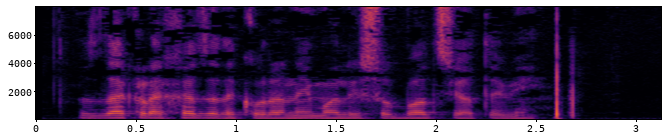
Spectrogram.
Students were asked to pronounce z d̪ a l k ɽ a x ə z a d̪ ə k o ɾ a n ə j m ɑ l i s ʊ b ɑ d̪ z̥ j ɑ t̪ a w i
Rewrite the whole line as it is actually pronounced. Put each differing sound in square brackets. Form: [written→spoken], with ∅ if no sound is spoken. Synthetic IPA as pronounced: z d̪ a [l→∅] k ɽ a x ə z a d̪ ə k o ɾ a n ə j m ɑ l i s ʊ b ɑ [d̪→t̪] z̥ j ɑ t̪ a w i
